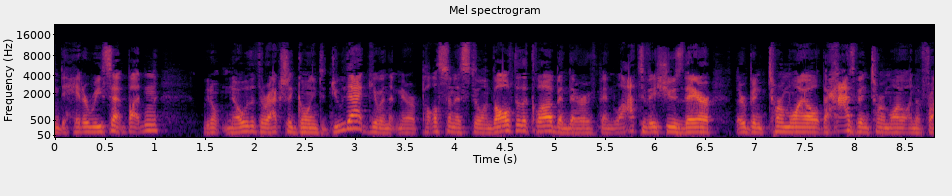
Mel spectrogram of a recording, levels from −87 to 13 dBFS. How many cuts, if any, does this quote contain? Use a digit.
0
